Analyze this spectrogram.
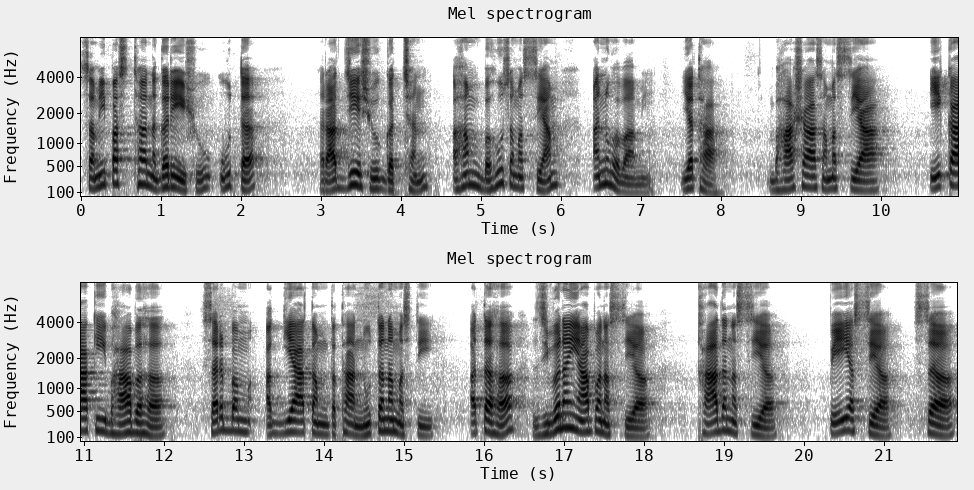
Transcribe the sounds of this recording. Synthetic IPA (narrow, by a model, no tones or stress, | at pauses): sɐmipɐst̪ʰɐnɐɡɐɾeːʂuuːt̪ɐ | ɾaːd͡ʒjeːʃuɡɐtːʃʰɐn | ɐɦɐmbɐɦusɐmɐsjaːm | ɐnubʱɐʋa̰ːmḭ | jɐt̪ʰa̰ː | bʱaːʂaːsɐmɐsjaː | eːkaːkibʱaːbɐɦɐ̆ | sɐɾbɐmɐɡjaːt̪ɐmt̪ɐt̪ʰaːnuːt̪ɐnɐmɐst̪i | ɐt̪ɐɦɐ̆d͡ʒiʋɐnɐjaːpɐnɐsjɐ | kʰaːd̪ɐnɐsjɐ | peːjɐsjɐ | sɐ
